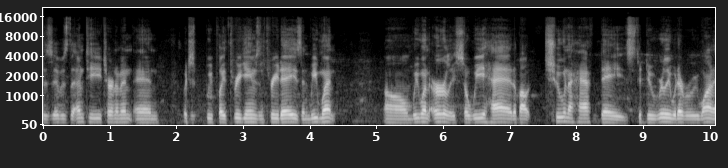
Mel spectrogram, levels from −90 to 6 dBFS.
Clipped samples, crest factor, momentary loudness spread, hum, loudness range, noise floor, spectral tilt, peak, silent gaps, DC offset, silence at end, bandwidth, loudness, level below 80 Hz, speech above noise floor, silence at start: under 0.1%; 18 dB; 10 LU; none; 2 LU; -52 dBFS; -5 dB/octave; 0 dBFS; none; under 0.1%; 0 s; 16 kHz; -18 LUFS; -66 dBFS; 34 dB; 0 s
